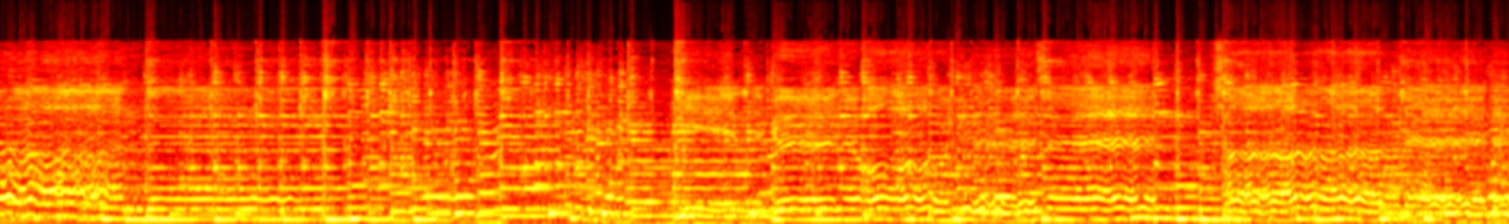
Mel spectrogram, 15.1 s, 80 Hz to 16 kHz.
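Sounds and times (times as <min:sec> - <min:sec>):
oud: 0:00.0 - 0:15.0
plucked strings: 0:00.0 - 0:15.0
violin: 0:00.0 - 0:15.0.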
